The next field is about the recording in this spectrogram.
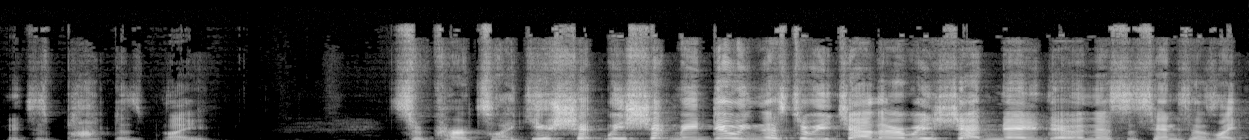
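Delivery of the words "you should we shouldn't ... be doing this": high-pitched imitation of an upset protest; Kurt. Podcaster imitates Kurt objecting to the dodgeball fight, high mock pleading.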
